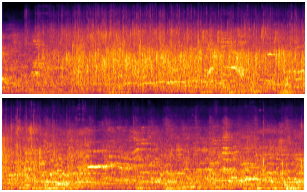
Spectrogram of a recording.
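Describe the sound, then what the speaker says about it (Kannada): An audience claps steadily at a children's festival award ceremony, with crowd noise and scattered voices mixed in throughout. "ನಿಮ್ಮೆಲ್ಲರ ಚಪ್ಪಾಳೆ"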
